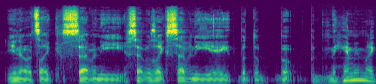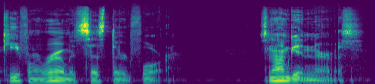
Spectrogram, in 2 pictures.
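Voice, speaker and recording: A podcast co-host, a man with a very low voice, tells easygoing stories full of restarts. He sounds tired after a red-eye flight. The recording is dry and close, with no room sound. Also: fairly quick, dark tone, breathy edge, dry recording. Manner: laid-back storyteller, frequent restarts. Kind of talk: casual chat.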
